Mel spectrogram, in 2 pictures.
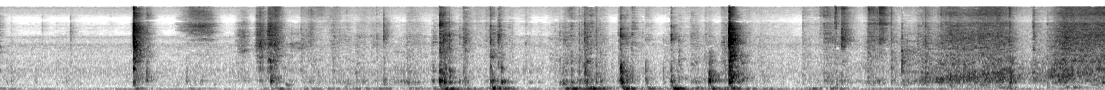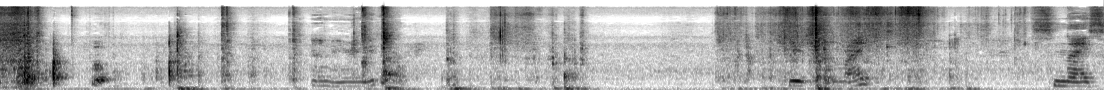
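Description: Cardboard packaging rustles and crackles as it is opened.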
